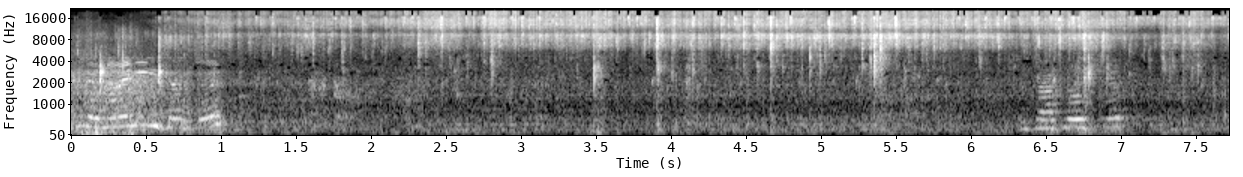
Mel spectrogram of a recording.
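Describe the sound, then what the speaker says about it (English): A shower runs hot with a steady broadband hiss of falling water, continuous throughout, with a few brief voice sounds at the start and near the end. "I do it a little bit hotter, since you like a hotter shower."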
